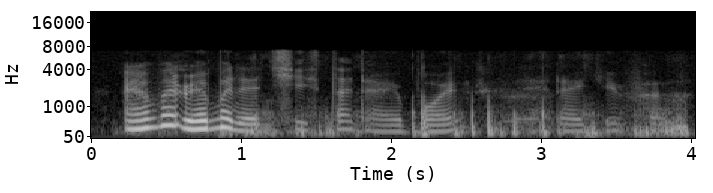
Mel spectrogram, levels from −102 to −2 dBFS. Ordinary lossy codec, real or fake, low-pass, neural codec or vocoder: none; real; 7.2 kHz; none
